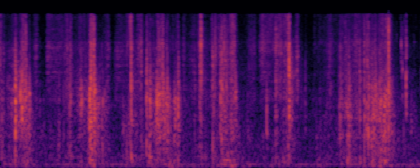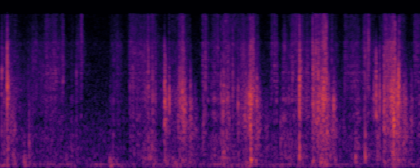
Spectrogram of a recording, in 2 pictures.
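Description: Fingertips quickly flip the pages of a thick, glossy paper IKEA catalog lying open on a bed. The pages flutter and slap as they turn, making a rapid, irregular run of bright, crisp papery swishes and crinkles. Each slap ends almost at once, and the sound has very little low end.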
